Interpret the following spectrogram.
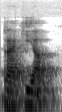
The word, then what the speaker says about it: trachea: Moving on, the trachea, pronounce इसको करते हैं as trachea. Trachea is the wind pipe.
